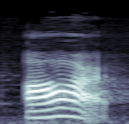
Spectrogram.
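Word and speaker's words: 二: it number two ar-ar-ar it is similar to the English word are how do you pronounce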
